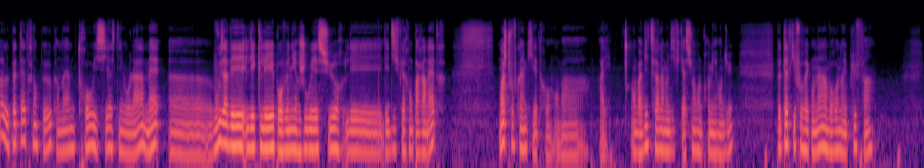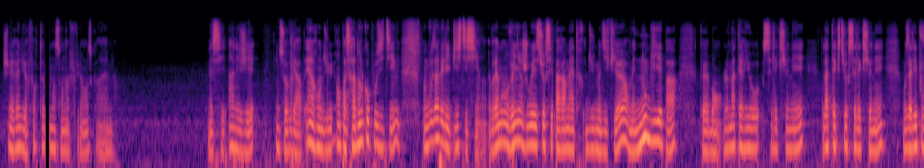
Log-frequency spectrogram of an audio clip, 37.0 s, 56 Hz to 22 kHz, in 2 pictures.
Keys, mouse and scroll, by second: 11.0 Escape, 12.1 click, 14.9 shift+click, 16.4-16.8 scroll up 3, 17.6 shift+click, 22.0 ctrl+s.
